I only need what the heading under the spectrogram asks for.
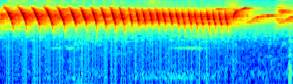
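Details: Belgian canary delivering a long rapid trill of down-slurred notes that speeds up and softens, ending in a brief rising whistle.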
